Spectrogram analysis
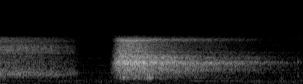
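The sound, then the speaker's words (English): Slow, deep breathing for relaxation: a soft, airy breath, a short quiet pause, then a fuller, louder breath that gradually fades away. The breaths are unhurried and smooth, with no voices. “Very quietly, really. Very simply. Just taking deeper breaths like that.”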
